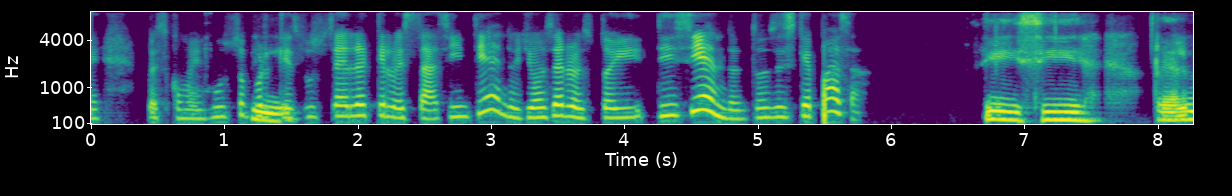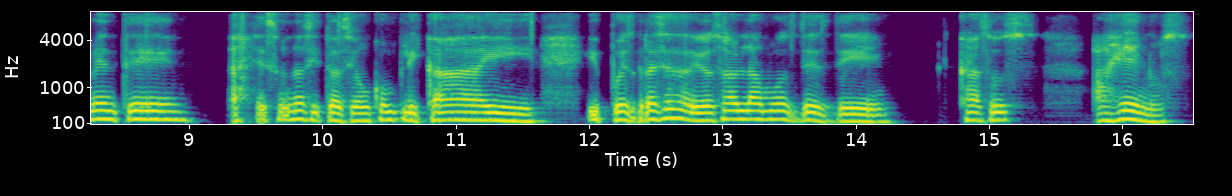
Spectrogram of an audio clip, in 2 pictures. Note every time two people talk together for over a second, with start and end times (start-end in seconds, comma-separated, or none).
none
